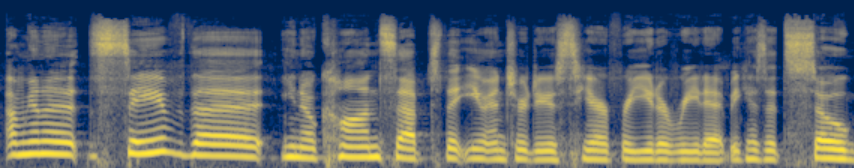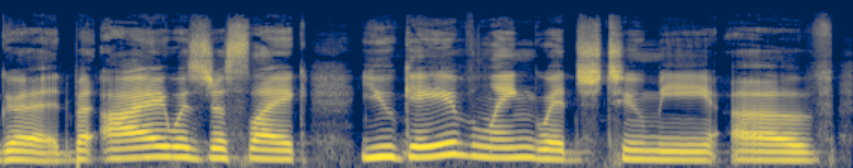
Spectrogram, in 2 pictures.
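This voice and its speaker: A woman's voice: lowish voice, slow, warm tone, clear, resonant tone, dry recording. A woman co-hosting a podcast, chatting effusively with many fillers. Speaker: podcast co-host. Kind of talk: casual chat.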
